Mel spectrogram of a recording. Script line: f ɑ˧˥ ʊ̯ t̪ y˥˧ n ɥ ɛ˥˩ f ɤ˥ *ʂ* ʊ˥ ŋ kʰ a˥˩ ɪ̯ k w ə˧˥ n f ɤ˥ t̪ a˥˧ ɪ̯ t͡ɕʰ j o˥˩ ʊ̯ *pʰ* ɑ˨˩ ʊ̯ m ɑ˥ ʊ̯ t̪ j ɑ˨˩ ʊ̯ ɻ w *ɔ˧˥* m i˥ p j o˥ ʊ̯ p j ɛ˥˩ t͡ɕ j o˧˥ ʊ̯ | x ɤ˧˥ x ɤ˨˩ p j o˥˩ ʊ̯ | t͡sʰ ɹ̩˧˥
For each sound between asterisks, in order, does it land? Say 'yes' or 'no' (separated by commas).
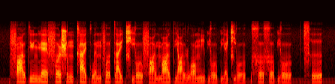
yes, no, yes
